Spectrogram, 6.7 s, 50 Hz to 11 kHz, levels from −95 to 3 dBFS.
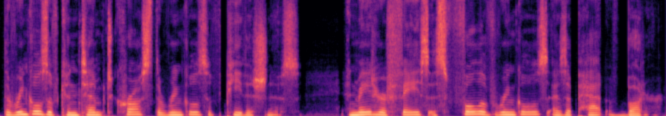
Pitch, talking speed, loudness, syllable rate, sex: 215 Hz, 200 wpm, -17 LUFS, 5.0 syllables/s, female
